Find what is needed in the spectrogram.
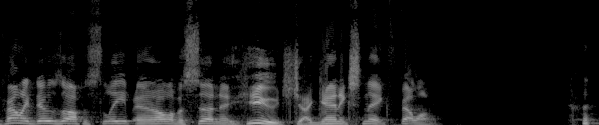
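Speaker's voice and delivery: ordinary talk, nothing marked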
